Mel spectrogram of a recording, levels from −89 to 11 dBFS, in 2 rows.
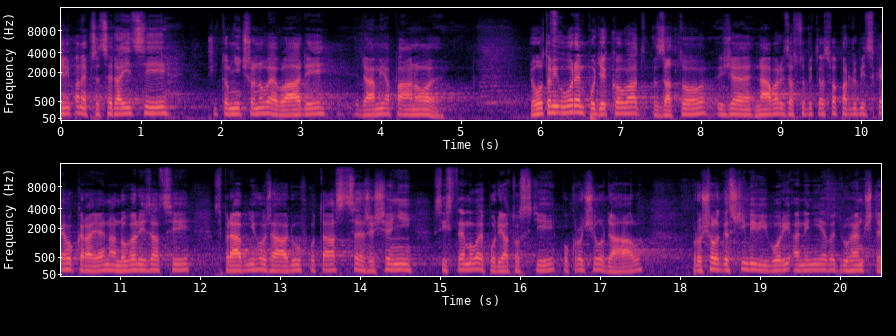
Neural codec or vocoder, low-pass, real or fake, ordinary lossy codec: none; 14.4 kHz; real; AAC, 64 kbps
